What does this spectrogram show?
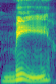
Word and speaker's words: MIIIW: foreign pronounced as me according to the nice little letter they included in sending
